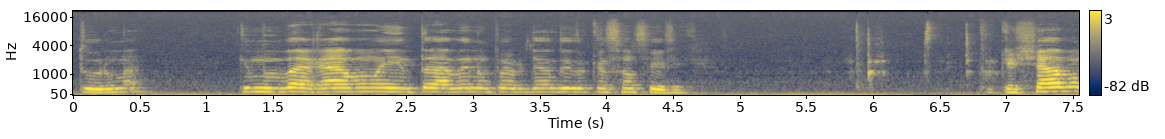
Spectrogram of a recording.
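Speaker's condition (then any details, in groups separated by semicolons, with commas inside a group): Cerebral palsy; uses a wheelchair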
